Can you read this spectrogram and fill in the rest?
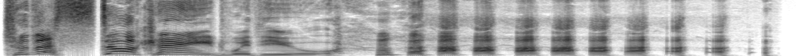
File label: Female Human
